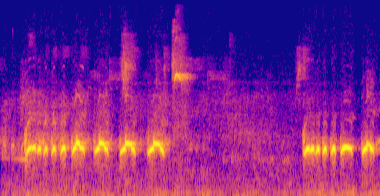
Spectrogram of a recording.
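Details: Local wild zebra dove singing in the Salendro rhythm style: rapid series of soft, rolling cooed notes in a bubbling run, a pause, then another quick run; a brief high chirp from another bird.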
